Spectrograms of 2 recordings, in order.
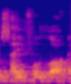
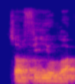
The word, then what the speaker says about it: Shofiyullah: sering keliru sering keliru orang lebih familiar nyebut Saifullah daripada sofiullah Angel muniofiah iku angel angel berkali-kali dalam kakti familiar gitu loh namanya itu ya walaupun sebenarnya sofiullah itu juga nama salah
